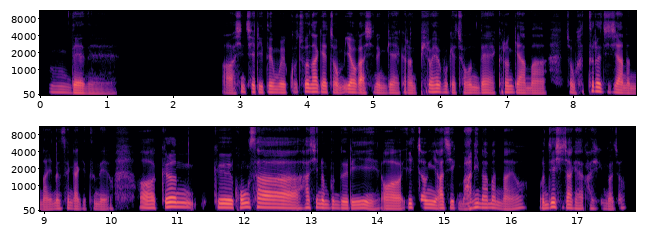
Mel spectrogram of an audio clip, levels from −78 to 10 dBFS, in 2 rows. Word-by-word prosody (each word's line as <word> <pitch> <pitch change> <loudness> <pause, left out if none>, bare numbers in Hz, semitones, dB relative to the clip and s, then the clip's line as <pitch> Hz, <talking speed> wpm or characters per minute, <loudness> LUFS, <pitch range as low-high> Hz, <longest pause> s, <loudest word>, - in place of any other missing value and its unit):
음 120 -3 -8
네네. 85 -4 -2 1.6
아 - - -4
신체 130 - -2
리듬을 115 -1 0
꾸준하게 140 0 +1
좀 - - -3
이어가시는 105 -5 +2
게 105 -2 -3
그런 100 -3 -4
피로 140 -2 -1
회복에 125 -6 0
좋은데 105 0 -2
그런 125 +1 -1
게 110 - -1
아마 95 -2 -2 0.3
좀 - - -5
흐트러지지 135 -8 0
않았나 90 -4 -1
이런 105 +4 -4
생각이 110 -5 -6
드네요. 95 -2 -7 0.5
어 70 -1 +3
그런 175 -1 +5 0.4
그 155 -1 +6
공사하시는 150 - +3
분들이 125 -4 0
어 110 -2 +2
일정이 140 -3 +2
아직 130 -4 -1
많이 100 +12 0
남았나요? 135 -3 -2 0.2
언제 130 +8 +3
시작해 130 -8 -1
하신 110 -1 -12
거죠? 100 +9 -8
120 Hz, 285 characters per minute, -24 LUFS, 100-140 Hz, 1.6 s, 그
